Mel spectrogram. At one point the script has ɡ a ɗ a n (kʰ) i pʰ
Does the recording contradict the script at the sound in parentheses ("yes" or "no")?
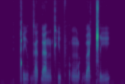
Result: no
